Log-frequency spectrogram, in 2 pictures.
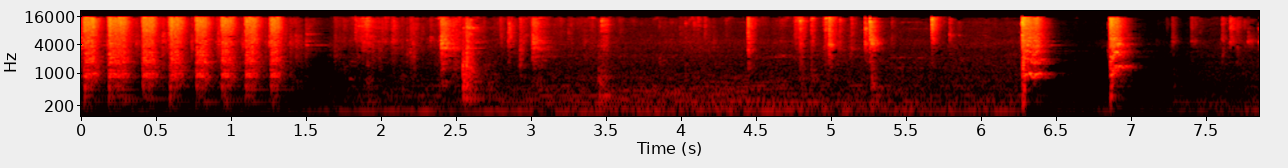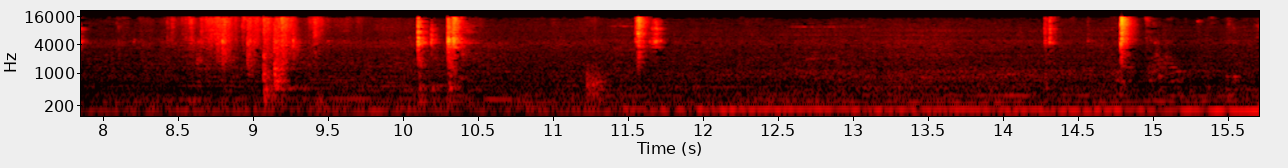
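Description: Pneumatic impact wrench hammering in a rapid rattle on a shock-absorber strut's top nut, stopping about a second and a half in. Then scattered metallic clinks and knocks as the strut and its coil spring are handled in a spring compressor, the loudest about six seconds in, over a steady low hum.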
